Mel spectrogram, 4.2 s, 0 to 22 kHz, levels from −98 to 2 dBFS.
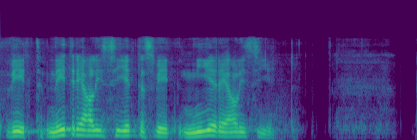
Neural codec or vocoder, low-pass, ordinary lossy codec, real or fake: codec, 16 kHz, 4.8 kbps, FACodec; 7.2 kHz; AAC, 48 kbps; fake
